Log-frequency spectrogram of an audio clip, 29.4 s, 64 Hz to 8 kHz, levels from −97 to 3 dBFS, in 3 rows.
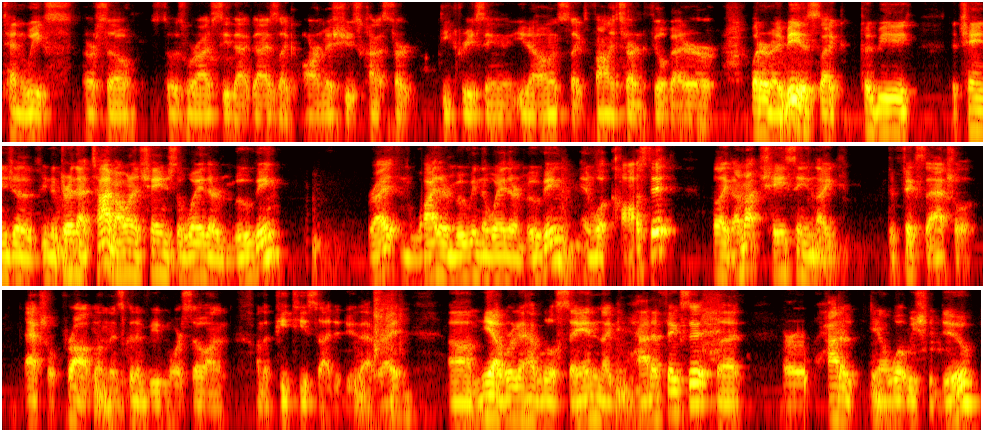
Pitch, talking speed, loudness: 90 Hz, 235 wpm, -25 LUFS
